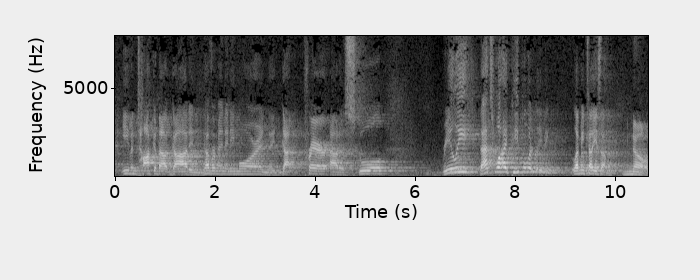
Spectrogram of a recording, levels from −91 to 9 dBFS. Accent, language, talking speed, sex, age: American, English, 145 wpm, male, 30-49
